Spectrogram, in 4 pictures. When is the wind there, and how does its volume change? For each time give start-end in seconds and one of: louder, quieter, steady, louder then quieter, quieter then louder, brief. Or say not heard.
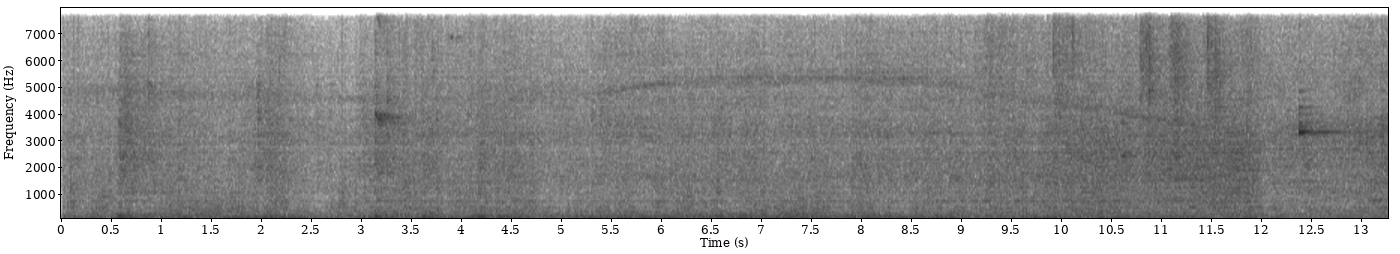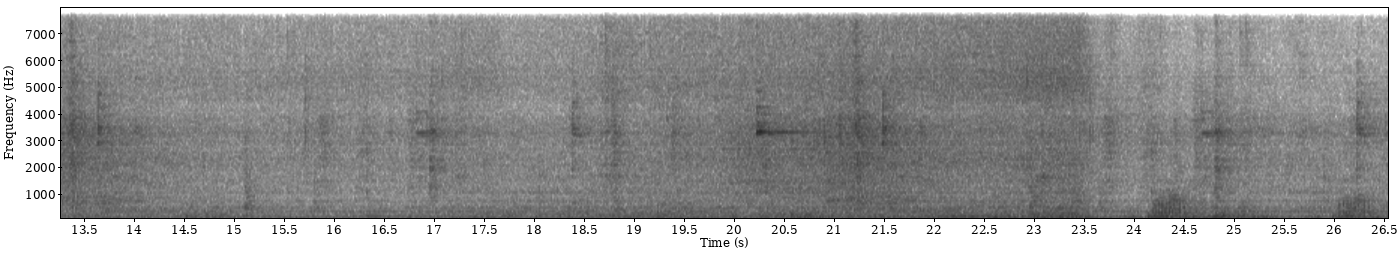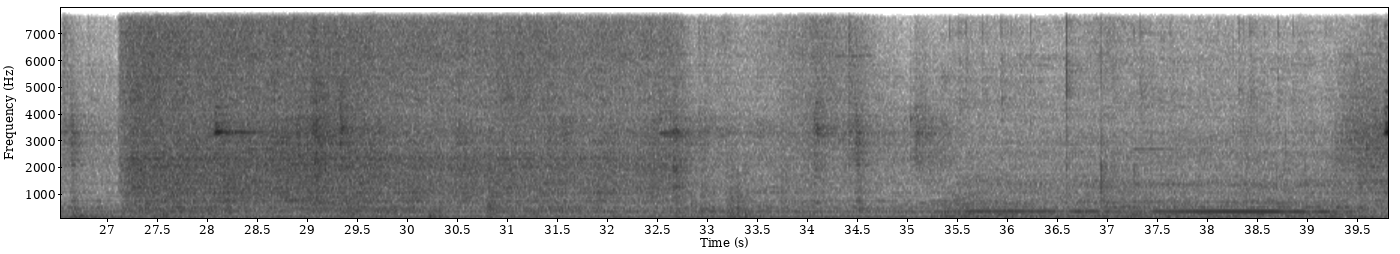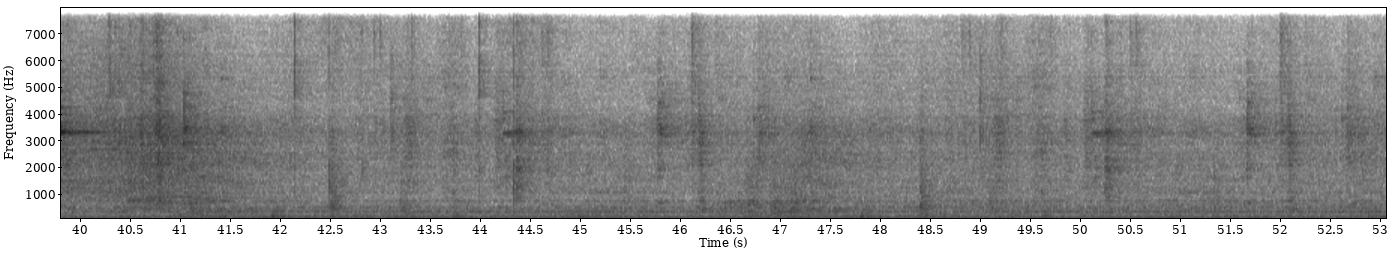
0.0-53.0 louder then quieter.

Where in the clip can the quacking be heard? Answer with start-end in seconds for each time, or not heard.
not heard.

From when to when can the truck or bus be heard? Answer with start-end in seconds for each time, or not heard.
0.0-53.0.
